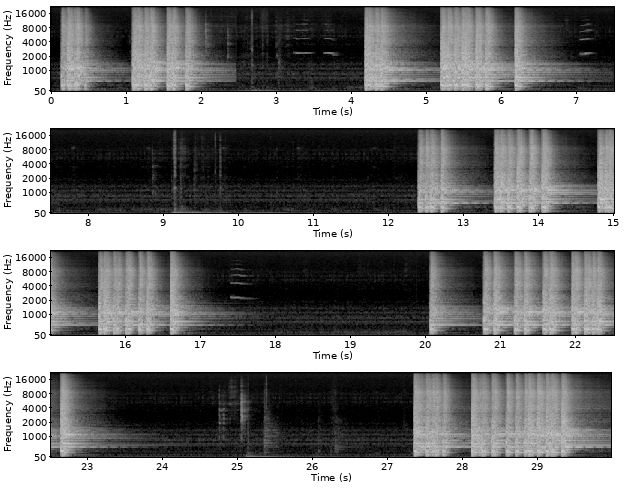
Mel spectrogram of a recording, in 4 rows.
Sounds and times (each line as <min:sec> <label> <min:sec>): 0:00.1 Snare drum figures 0:07.2
0:27.4 Snare drum figures 0:29.9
